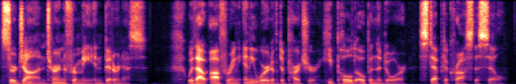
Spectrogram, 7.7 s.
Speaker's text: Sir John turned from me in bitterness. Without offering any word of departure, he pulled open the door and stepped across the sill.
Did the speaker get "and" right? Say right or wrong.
wrong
